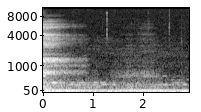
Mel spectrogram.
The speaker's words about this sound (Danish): Så trækker vejret ind gennem næsen på 4. 1, 2, 3, 4. Hold vejret på toppen. 6, 5, 4, 3, 2, 1. Og pust ud gennem munden.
